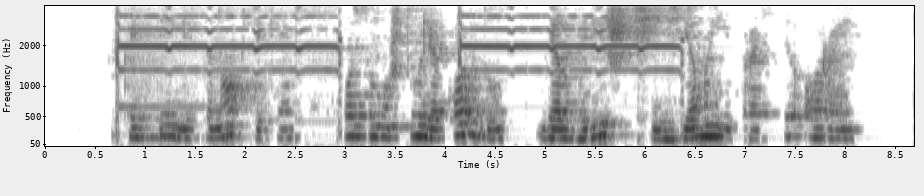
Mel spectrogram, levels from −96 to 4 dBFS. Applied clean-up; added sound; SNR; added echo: classical method spectral subtraction.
